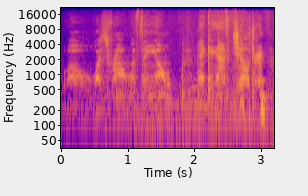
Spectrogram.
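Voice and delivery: hushed, slow stage whisper; gossipy whisper. Retold or imitated. Church people speculating about a childless couple, whispered.

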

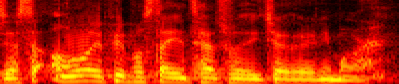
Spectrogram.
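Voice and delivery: rattled off very fast; coffee-fast talker. Retold or imitated. Friend John urging Facebook, very fast. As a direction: rush it like too much coffee. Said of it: "He talks just like that 'cause he drinks a lot of coffee".

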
